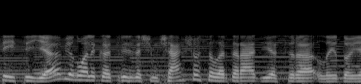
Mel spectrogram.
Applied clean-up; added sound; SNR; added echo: none; Wind instrument, woodwind instrument; 14 dB; none.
